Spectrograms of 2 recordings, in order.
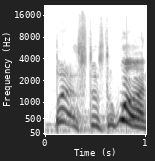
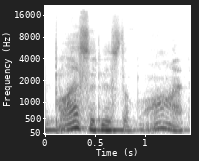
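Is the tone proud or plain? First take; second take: proud; plain. First: It is said proudly, full of himself. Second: It is said plainly, without pride.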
